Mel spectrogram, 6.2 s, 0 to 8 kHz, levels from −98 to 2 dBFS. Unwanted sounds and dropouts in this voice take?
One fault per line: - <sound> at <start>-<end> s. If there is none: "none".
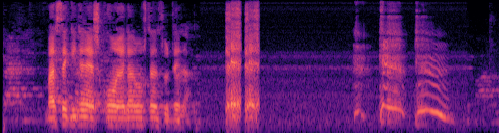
- laugh at 2.8-3.3 s
- throat clearing at 4.4-5.7 s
